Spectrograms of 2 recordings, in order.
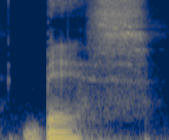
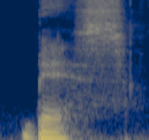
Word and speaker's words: vez: So we have otra, and remember this V carries a B sound in Spanish, so the pronunciation is vez, vez.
